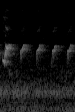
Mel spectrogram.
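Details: Red-whiskered bulbul recorded while being trapped. Five short, high, slightly rising notes are spaced about three per second over a soft background hum.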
